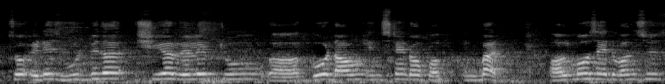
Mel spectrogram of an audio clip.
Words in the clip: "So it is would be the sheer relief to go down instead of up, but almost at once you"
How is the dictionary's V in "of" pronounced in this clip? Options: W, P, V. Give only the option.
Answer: P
